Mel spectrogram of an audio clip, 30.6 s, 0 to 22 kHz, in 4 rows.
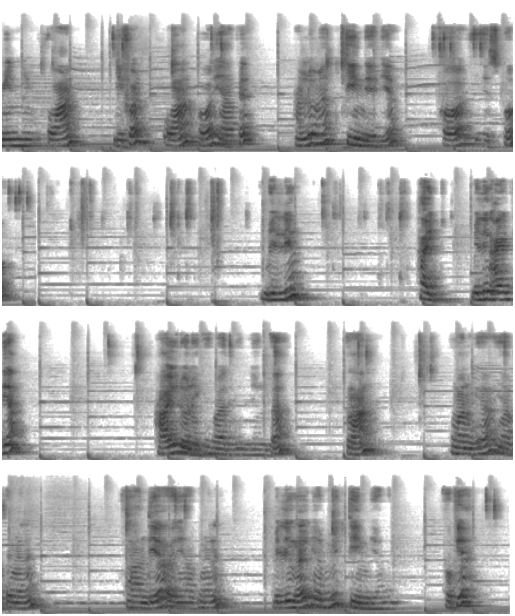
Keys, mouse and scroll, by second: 2.1 click, 3.6 click, 6.9 click, 9.2-11.2 typing, 13.0-14.0 typing, 17.6 click, 19.2-21.1 drag, 21.1 click, 23.3 click, 26.0 click.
